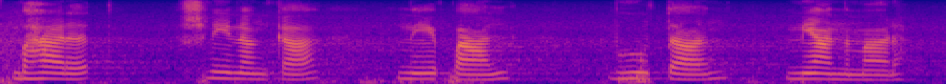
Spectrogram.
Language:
Sanskrit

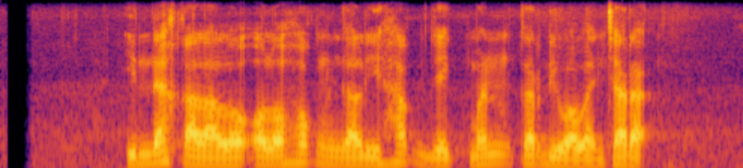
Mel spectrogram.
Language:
Sundanese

